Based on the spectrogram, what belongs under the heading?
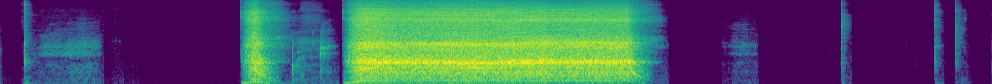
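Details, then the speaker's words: Professional hair dryer after the worn motor was replaced, run on speed one without heating: a brief start-up whoosh, then a steady whir with a constant mid tone for about four seconds; the new motor runs smooth and quiet. "i wstawiłem silnik fajnie chodzi cicho spokojnie nie dobra"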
